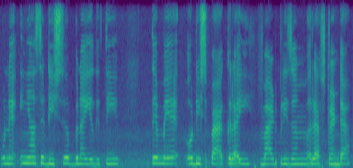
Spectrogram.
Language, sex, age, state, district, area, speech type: Dogri, female, 18-30, Jammu and Kashmir, Reasi, urban, spontaneous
